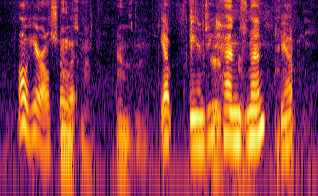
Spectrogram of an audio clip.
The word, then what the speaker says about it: Henzman: Henzman.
